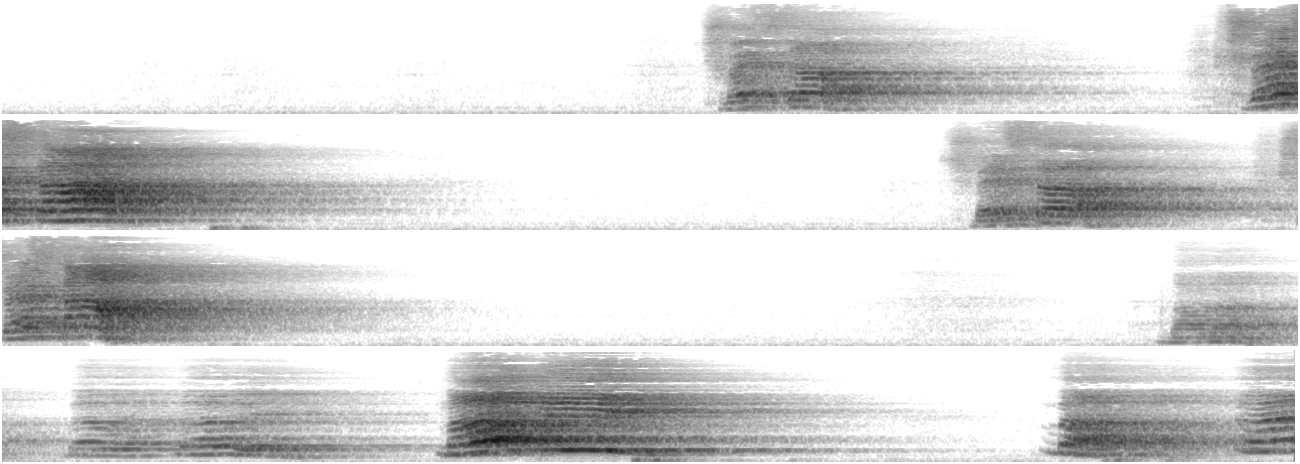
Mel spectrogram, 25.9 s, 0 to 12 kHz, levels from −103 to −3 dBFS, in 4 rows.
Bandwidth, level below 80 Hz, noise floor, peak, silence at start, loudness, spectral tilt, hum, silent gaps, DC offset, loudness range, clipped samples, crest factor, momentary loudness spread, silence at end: 11 kHz; -74 dBFS; -85 dBFS; -4 dBFS; 3.65 s; -25 LUFS; -2.5 dB/octave; none; none; under 0.1%; 20 LU; under 0.1%; 26 dB; 26 LU; 0 s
